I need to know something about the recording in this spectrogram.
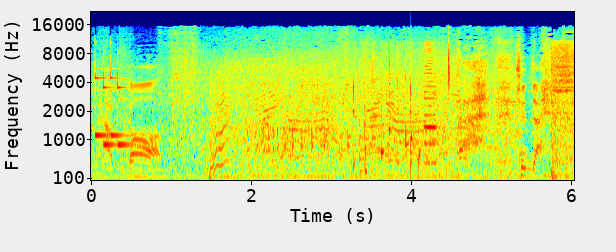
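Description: Busy city street traffic, cars and motorcycles passing, with snatches of music over it.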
